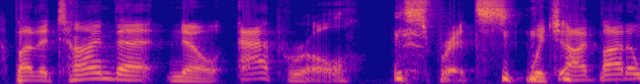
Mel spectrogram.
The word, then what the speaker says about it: Aperol: way for the record I mispronounces an apple Spritz because I thought it was apple flavored it's not it's like a delicious drink flavored spelled a-p-e-r-o-l it's very good very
